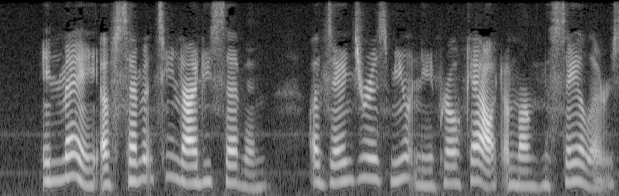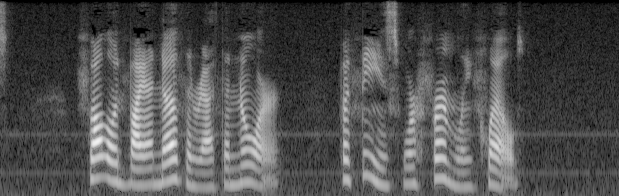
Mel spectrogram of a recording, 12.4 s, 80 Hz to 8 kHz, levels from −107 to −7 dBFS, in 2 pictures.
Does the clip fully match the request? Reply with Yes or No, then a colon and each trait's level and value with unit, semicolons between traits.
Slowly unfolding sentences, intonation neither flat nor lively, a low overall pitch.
No: slow, 110 wpm; average, 4.6 semitones; high, 220 Hz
